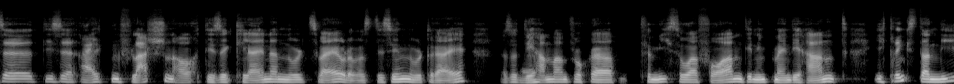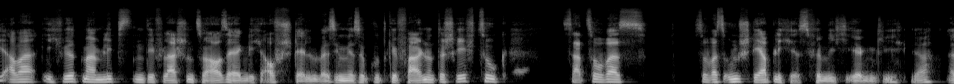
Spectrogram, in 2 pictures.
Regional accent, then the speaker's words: Styria, Austria; ich bin Österreicher, aber vor allem Steirer. Also in Österreich ist man ja immer auch aus einem Bundesland und da ist man besonders stolz drauf.

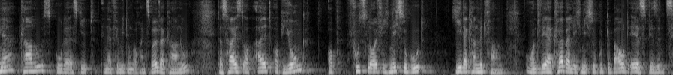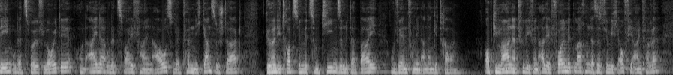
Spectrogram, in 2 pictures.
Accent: Plön, Schleswig-Holstein, Germany; ich bin hier in Plön groß geworden. Ich bin hier in Plön aufgewachsen.

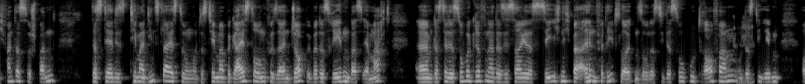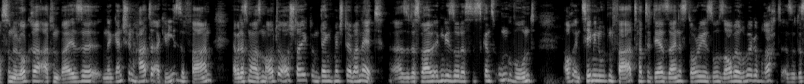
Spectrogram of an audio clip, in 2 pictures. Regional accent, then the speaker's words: Rhineland-Palatinate, Germany; ich bin Pfälzer

